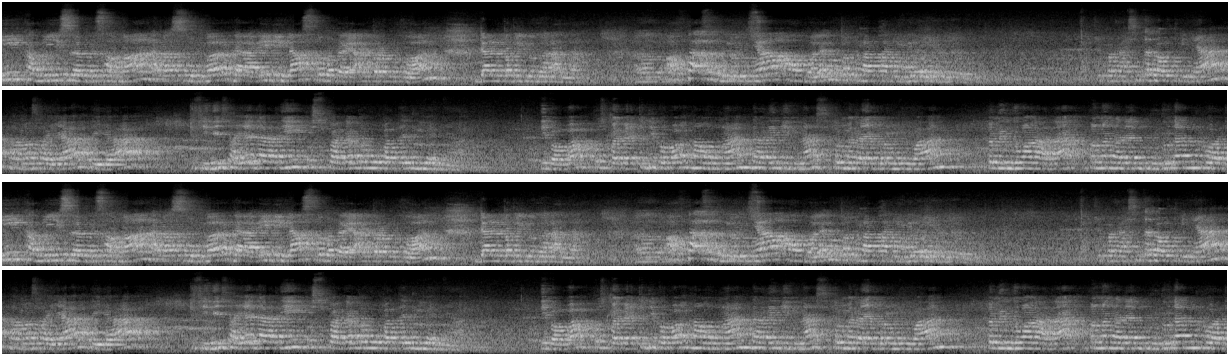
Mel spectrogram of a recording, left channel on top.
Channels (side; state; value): both; normal; correlation 0.42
